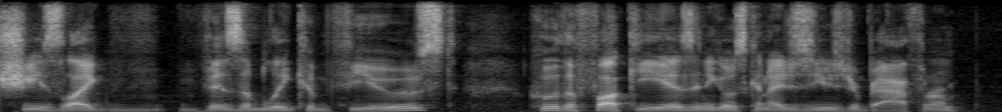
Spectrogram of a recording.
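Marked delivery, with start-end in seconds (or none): 3.7-4.8 put-on offhand, matter-of-fact, nonchalant casual tone. Retelling what he asked at her door: imitating a nonchalant ask. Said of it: "Just very nonchalantly".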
